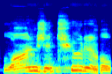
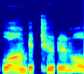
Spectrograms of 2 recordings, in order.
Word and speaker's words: longitudinal: So the other type of wave is a longitudinal wave. And in the video, he's got a British accent, so he pronounced it longitudinal. But generally in America, we pronounce it longitudinal, but that's all right.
